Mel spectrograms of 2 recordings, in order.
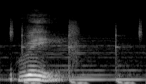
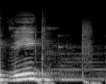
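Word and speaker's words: weigh: ही बनेगी लॉन्ग ए की तो इसे बोलेंगे वे इसे वेग नहीं बोलेंगे इसे वे बोलेंगे वे अगला वर्ड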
